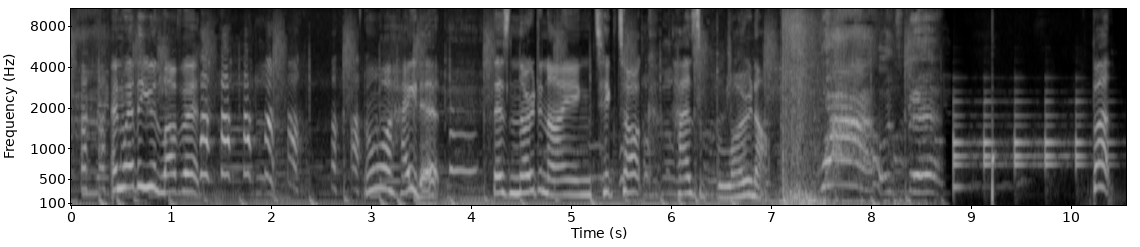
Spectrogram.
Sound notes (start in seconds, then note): 2.0 laughs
